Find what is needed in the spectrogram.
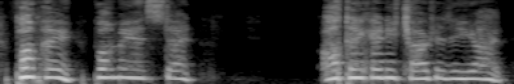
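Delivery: high-pitched cry to be taken instead; desperate plea. A narrator's reading. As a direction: plead loudly, voice pushed way up. Inmates begging to swap places.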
